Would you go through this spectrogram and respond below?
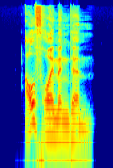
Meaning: strong dative masculine/neuter singular of aufräumend
- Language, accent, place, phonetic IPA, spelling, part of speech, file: German, Germany, Berlin, [ˈaʊ̯fˌʁɔɪ̯məndəm], aufräumendem, adjective, De-aufräumendem.ogg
